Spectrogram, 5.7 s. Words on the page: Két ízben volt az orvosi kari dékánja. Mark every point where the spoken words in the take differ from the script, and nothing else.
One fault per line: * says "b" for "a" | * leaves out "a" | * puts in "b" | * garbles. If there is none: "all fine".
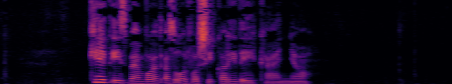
all fine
